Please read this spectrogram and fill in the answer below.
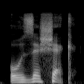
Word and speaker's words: aux échecs: For cards, repeat aux cartes and finally for chess, note how the x links to the vowel. Repeat aux échecs.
